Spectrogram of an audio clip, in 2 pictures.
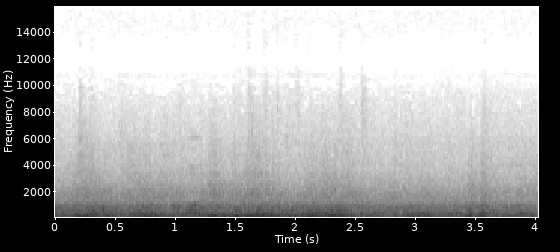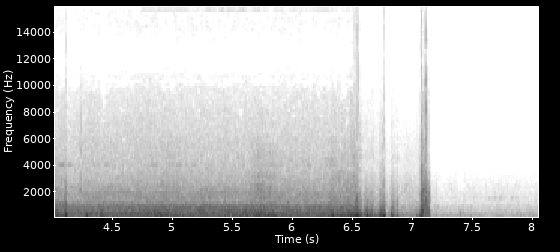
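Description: Passenger-car noise of a train running at about 100 km/h: a steady rumble of wheels on the rails. A few sharp knocks come near the end, then the sound cuts off suddenly about seven seconds in.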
